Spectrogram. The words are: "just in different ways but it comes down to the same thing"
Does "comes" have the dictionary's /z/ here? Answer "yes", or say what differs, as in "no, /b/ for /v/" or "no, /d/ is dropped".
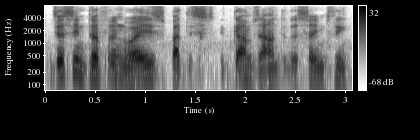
yes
